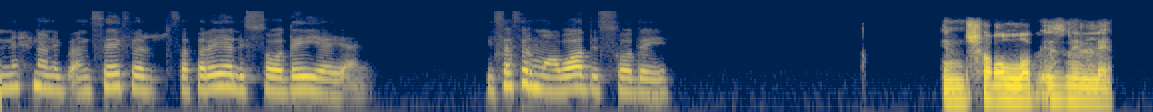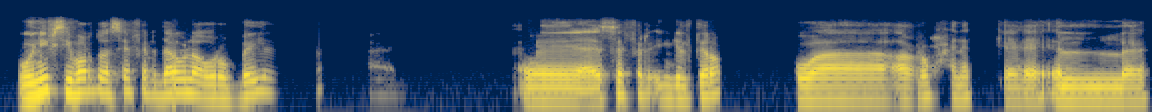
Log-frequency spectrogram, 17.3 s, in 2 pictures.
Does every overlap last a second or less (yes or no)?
yes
